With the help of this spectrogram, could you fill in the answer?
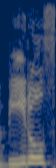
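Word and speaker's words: Beadles: you give beetles Property Maintenance a call now beetles is spelled b-e-a-d-l-e-s and they can help you out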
